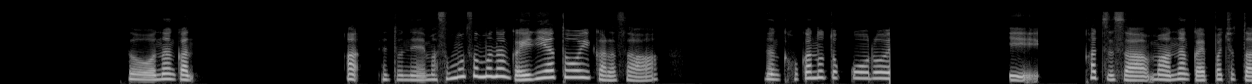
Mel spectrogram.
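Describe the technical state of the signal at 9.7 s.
Stream reconnect, from 8.90 to 10.11 s: at 9.7 s the signal is simply absent, sitting inside a gap of about 1.14 s. The connection dropped, the player fell silent while it re-established the link, then started a fresh decoder partway through the stream. When the speech returns just after 10.1 s, it picks up at a later point, roughly a second ahead of where it broke off, so that stretch of the speech is skipped.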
